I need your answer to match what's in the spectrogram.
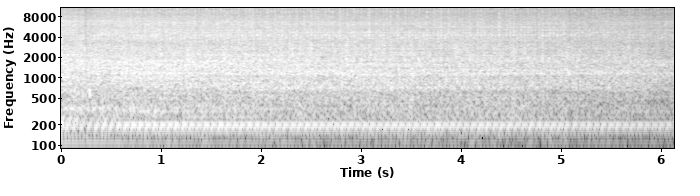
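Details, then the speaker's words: VW Jetta Sportwagen transmission just disassembled and reassembled during a 4motion conversion: fast, even ticking about three and a half per second over a droning hum; sounds unhealthy, cause not pinned down. Abnormal transmission noise. "completely taken apart the transmission put it back together and as you guys probably heard it doesn't sound very good or very healthy"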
